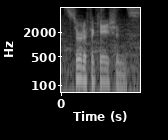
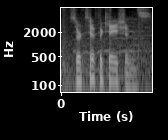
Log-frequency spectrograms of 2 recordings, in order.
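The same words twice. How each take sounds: First: The syllables are said casually, without careful enunciation. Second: Every syllable is carefully and clearly enunciated.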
